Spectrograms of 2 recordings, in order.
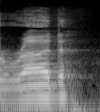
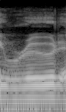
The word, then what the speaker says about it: Ruud: It's called Rude or Rudd. We say Rude. It's spelled R-U-U-D.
